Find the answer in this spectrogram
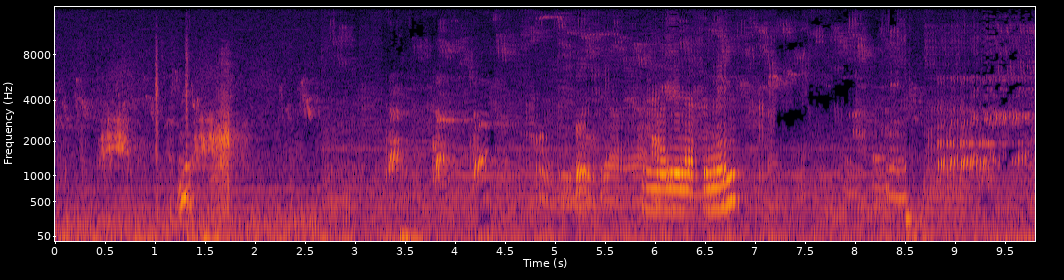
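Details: Mallards, including a hybrid, males and females, recorded from a boat in the Brière marshes: a few short nasal quacks and soft calls scattered across the recording, strongest in a brief burst near the end, over a low, murky background.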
